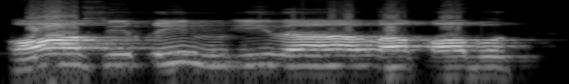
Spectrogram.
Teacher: غاسقین اذا وقب، اور تنوین کے اوپر غنہ بھی نہیں کریں گے، غاسقین اذا وقب، یہ جو ہم قین کر رہے ہیں، یہ غنے کی آواز پیدا کر رہے ہیں، یہ غلط ہے اور یہ غلطی ہے۔ غاسقین ظاہر کرنے کا مطلب یہ ہے کہ صرف تنوین ادا کرنی ہے اور کوئی کام نہیں کرنا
